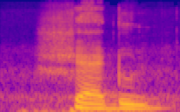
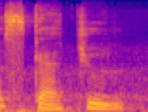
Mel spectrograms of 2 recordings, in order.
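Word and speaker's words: schedule: Next है शेड्यूल। इसे शेड्यूल या स्केड्यूल दोनों ही पढ़ते हैं, दोनों ही प्रोनाउंसिएशन ठीक है।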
